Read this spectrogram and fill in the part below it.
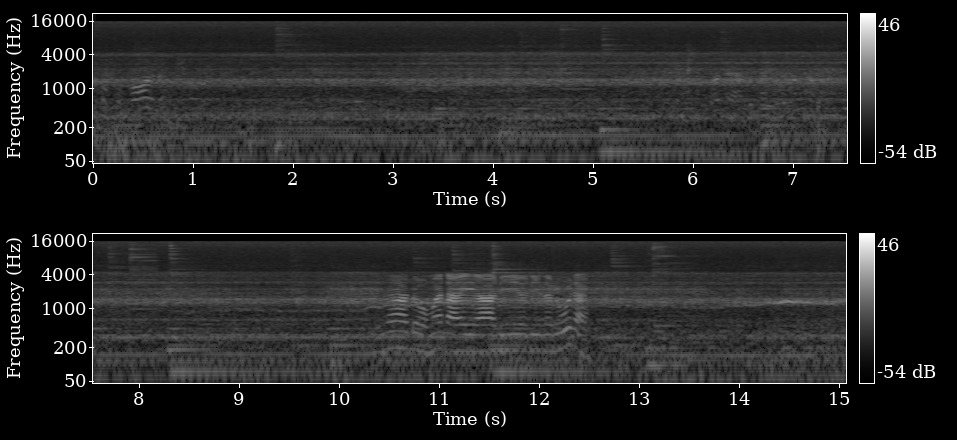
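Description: A motor scooter engine hums steadily as it rides along.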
